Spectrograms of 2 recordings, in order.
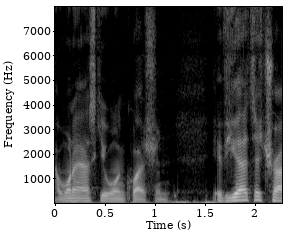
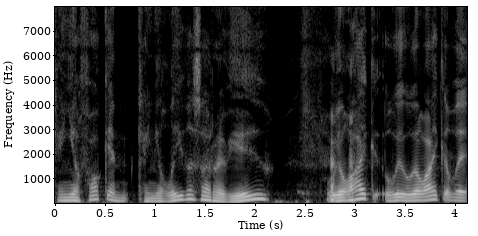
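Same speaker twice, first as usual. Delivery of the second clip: imitated Scottish accent; 3 semitones higher than usual. Retelling what restaurant staff said about a review: imitating a Scottish accent. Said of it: "That's like a Scot-, uh, Scottish, Irish accent, right?".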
